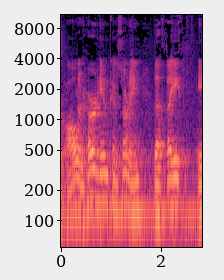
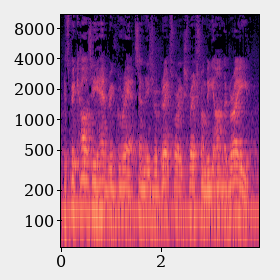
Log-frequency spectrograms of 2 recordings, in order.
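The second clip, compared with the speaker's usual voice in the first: plain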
